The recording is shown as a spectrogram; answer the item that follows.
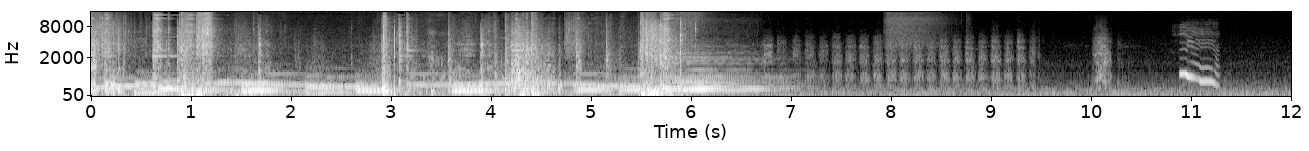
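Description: Pots and pans clattering and banging as a frying pan is forced into a crammed kitchen cupboard, over light stepped music, for the first half. Then it goes quiet, and about eleven seconds in a dog gives a short, falling yelp.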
